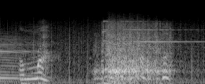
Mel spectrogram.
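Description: A bicycle crashes to the ground with a clatter.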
